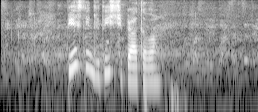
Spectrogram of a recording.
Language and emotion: Russian, neutral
